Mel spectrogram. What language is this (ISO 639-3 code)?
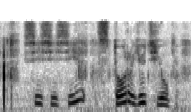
rus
